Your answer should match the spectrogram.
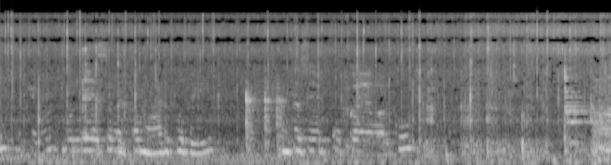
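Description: Sliced onions, green chillies and whole spices sizzling in hot oil in a metal pot, stirred with a steel ladle that scrapes and clicks against the pot.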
